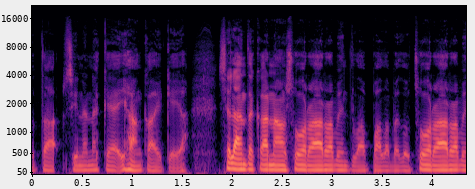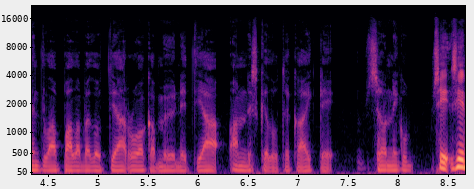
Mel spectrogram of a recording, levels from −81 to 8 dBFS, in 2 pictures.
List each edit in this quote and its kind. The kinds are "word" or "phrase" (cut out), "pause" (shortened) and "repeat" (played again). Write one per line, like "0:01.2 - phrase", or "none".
0:03.8 - repeat
0:07.2 - word

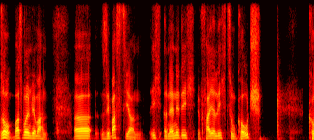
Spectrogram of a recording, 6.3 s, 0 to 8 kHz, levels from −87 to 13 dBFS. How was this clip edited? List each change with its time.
none

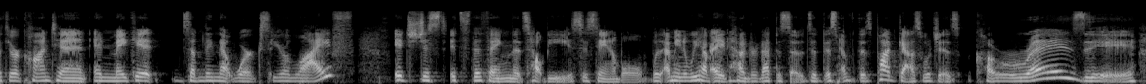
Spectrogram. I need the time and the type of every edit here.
0:01.8 - word
0:02.7 - word
0:03.9 - word
0:05.4 - word
0:07.1 - word
0:08.4 - word

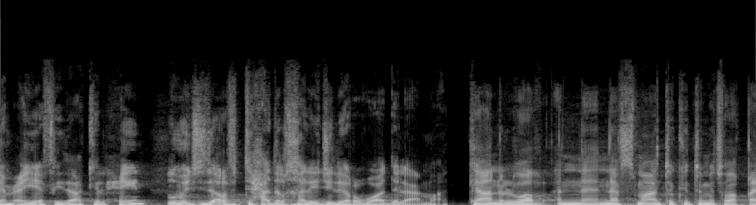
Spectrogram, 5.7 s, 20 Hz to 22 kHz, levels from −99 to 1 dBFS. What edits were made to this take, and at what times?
0:01.3 - word

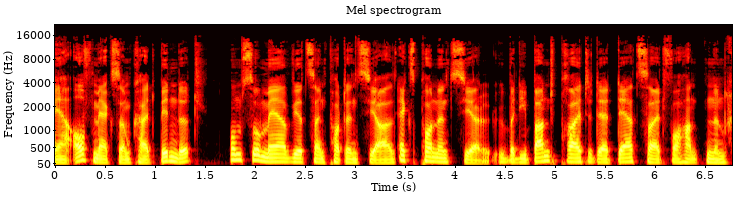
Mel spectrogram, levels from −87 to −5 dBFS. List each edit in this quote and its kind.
0:01.0 - word
0:03.4 - word

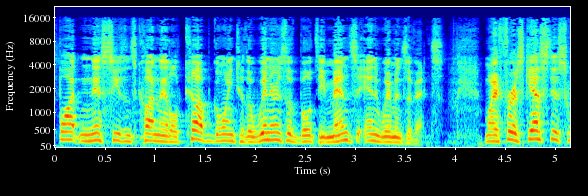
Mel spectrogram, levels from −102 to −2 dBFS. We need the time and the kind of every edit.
none

